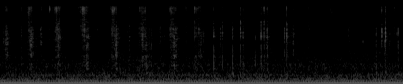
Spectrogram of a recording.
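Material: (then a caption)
Soap. Long nails scratch the surface of a small, solid green bar of soap held in the hand. The result is a quiet run of brief, bright, irregular scratching strokes over a steady low hum.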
